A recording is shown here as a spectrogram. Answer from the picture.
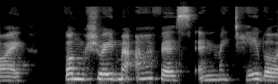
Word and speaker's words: Feng Shui: But I'm just going to do what I normally do and call it Feng Shui.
